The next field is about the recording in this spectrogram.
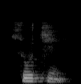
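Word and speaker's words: Suu Kyi: ंग सान स की इसको प्रोनाउंस हम लोग करते हैं सूची सूची ही लिख देते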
